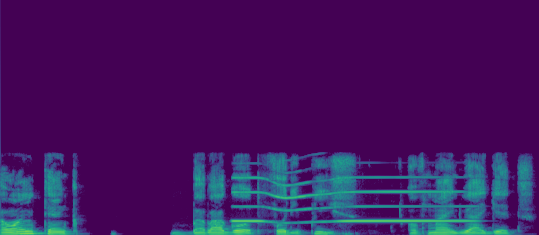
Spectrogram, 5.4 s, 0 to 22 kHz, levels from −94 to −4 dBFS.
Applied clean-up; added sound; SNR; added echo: none; Wind instrument, woodwind instrument; 1 dB; none.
